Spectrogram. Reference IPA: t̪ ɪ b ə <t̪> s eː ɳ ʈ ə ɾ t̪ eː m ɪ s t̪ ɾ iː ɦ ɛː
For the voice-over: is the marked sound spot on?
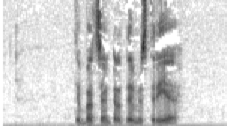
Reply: yes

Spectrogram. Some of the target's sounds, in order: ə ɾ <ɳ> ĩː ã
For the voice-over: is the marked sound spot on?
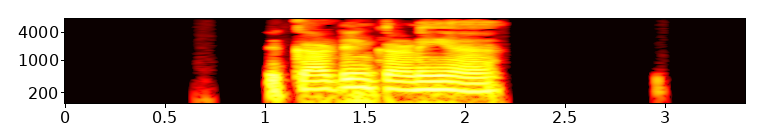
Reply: yes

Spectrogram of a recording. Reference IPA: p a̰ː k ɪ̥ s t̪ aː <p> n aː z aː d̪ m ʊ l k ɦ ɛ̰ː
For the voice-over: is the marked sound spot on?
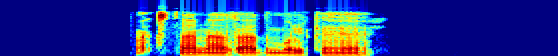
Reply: no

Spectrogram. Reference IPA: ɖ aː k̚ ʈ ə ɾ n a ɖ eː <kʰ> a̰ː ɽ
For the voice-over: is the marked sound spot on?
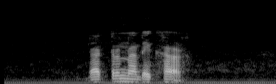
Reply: yes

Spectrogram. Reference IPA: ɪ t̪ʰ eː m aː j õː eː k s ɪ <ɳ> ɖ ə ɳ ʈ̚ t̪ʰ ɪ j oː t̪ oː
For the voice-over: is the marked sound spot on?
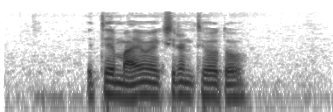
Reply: no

